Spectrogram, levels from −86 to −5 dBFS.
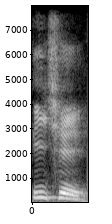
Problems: none marked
